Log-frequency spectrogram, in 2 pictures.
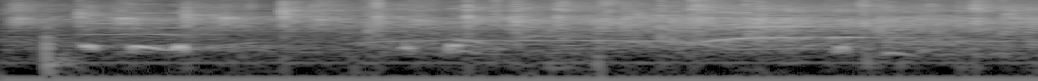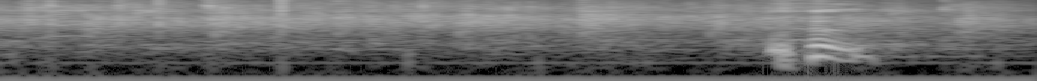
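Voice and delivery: high wheezing silent laughter; long breathy laugh. Real, not acted.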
